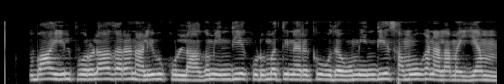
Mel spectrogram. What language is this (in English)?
Tamil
